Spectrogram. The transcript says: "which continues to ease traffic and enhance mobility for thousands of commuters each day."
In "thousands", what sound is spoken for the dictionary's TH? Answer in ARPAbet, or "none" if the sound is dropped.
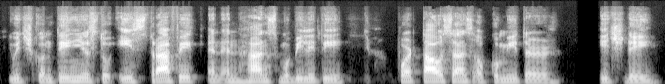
T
